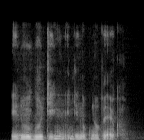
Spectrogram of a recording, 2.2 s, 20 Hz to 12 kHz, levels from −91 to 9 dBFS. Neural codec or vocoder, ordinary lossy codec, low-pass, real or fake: autoencoder, 22.05 kHz, a latent of 192 numbers a frame, VITS, trained on one speaker; none; 9.9 kHz; fake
